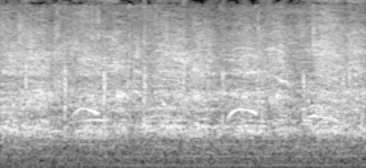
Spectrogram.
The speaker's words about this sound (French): Oui, c'est François Hollande que ces maliens acclament. Et le voilà, je le vois là, il salue la foule, il serre des mains.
